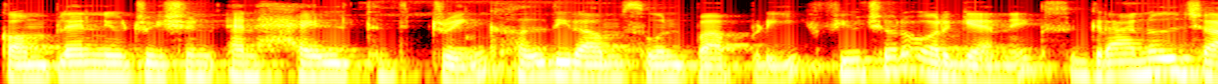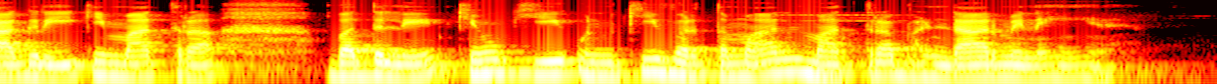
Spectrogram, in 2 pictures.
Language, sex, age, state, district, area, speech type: Hindi, male, 18-30, Madhya Pradesh, Jabalpur, urban, read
